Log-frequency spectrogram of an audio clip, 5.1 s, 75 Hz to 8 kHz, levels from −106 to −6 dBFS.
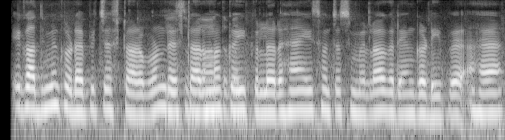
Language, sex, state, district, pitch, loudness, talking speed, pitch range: Hindi, female, Haryana, Jhajjar, 190 Hz, -17 LUFS, 250 wpm, 180-200 Hz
